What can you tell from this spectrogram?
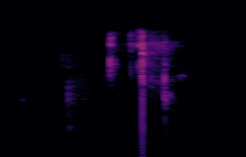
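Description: A can of wine cracks open: a faint scrape, then a sharp metallic pop with a quick burst of fizzing hiss, fairly loud, with no talking.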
